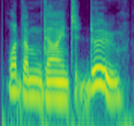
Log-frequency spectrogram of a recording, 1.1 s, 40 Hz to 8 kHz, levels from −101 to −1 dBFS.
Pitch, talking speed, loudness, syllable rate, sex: 155 Hz, 270 wpm, -15 LUFS, 5.2 syllables/s, male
